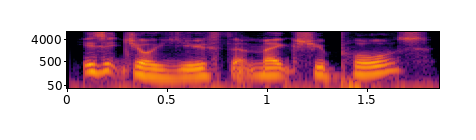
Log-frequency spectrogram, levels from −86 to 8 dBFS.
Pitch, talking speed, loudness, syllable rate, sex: 140 Hz, 260 wpm, -18 LUFS, 5.9 syllables/s, male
